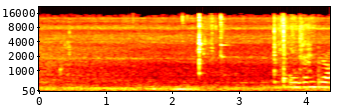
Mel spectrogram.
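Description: A ceramic bowl clinks softly as food is set into it.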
